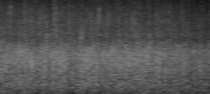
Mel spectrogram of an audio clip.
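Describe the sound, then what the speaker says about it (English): Dense, even applause from a crowd at a rap battle event, continuous clapping held at a steady level throughout with no voices standing out. "Clap it up."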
